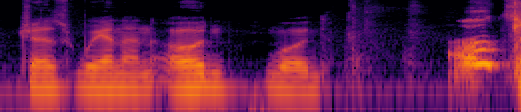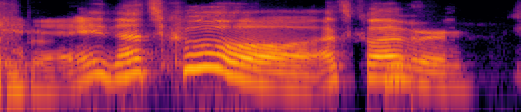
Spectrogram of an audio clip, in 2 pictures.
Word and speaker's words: WODD: And Yeah, but for listen, explain it's like the word weird and the word odd together, like just weird and odd, wood.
